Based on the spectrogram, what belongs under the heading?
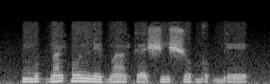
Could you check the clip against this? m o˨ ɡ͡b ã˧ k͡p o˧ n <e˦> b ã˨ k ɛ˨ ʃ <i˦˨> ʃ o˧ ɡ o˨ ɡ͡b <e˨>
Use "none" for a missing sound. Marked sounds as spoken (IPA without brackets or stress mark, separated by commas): e˨, i˨˦, e˧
